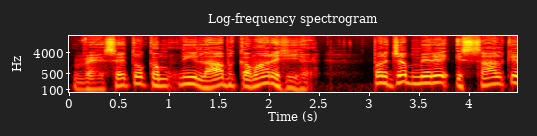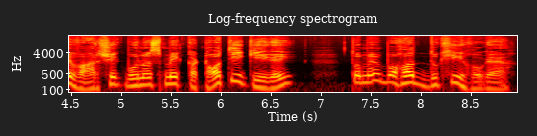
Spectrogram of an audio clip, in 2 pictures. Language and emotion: Hindi, sad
